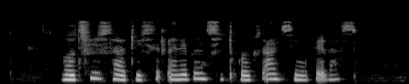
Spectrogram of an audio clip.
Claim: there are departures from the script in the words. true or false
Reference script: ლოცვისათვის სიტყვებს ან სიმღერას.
true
